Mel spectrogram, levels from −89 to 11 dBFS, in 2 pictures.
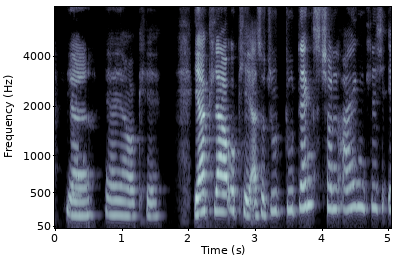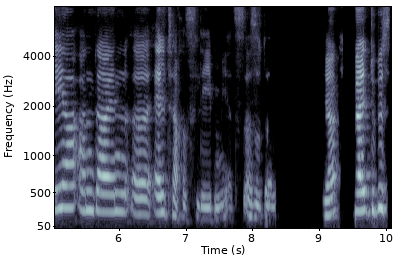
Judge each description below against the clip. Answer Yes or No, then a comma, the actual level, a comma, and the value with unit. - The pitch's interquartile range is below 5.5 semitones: No, wide, 5.8 semitones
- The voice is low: No, high, 240 Hz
